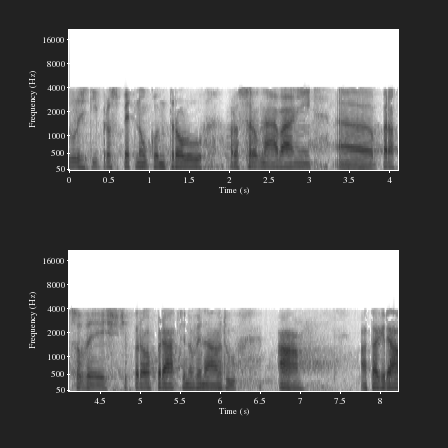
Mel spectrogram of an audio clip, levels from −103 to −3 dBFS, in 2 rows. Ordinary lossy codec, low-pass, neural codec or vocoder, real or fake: AAC, 16 kbps; 7.2 kHz; codec, 16 kHz, 4 kbps, X-Codec, HuBERT features, trained on LibriSpeech; fake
